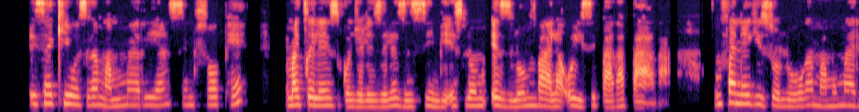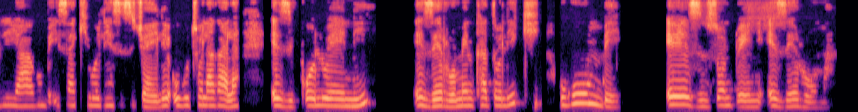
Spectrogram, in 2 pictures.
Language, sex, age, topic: North Ndebele, female, 25-35, education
